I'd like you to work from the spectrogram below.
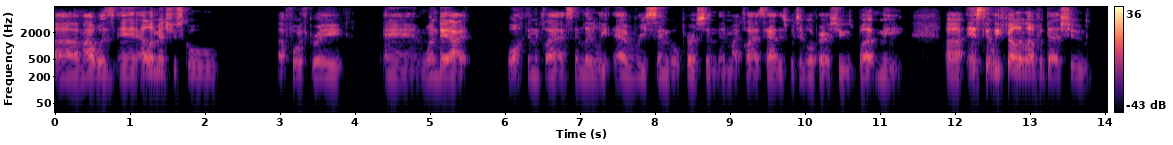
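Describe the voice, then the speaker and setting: An unremarkable speaking voice from a man with an American accent, fairly low in pitch, fairly even in intonation, at a moderate pace against a quiet background. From South Jersey, US (Pleasantville, near Atlantic City). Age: 30s. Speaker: sneaker collector. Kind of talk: casual chat.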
